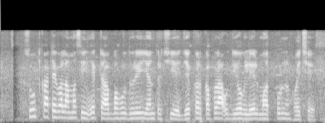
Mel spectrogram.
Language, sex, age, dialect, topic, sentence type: Maithili, male, 18-24, Eastern / Thethi, agriculture, statement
